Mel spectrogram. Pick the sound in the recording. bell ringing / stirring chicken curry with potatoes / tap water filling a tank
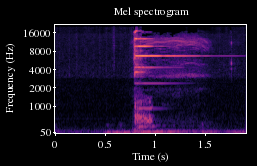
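bell ringing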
